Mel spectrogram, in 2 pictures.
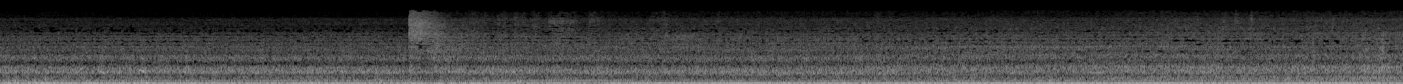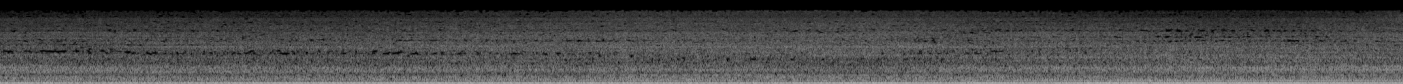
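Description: Heavy diesel engine noise from forward-moving aggregate spreaders (chip-seal gravel spreaders), running steadily with a strong low hum. One short hiss comes about four seconds in.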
